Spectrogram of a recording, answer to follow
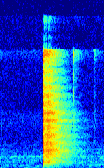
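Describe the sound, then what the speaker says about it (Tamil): A toy pistol fires one bullet, giving a single sharp, close crack that decays quickly after a near-silent lead-in. "இப்போ வந்து நான் இந்த கன்னில் ஷூட் பண்ணி காட்டுறேன் உங்களுக்கு"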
